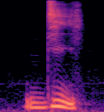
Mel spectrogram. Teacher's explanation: Okay, and then the it, phonetically you pronounce i because final t is not pronounced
